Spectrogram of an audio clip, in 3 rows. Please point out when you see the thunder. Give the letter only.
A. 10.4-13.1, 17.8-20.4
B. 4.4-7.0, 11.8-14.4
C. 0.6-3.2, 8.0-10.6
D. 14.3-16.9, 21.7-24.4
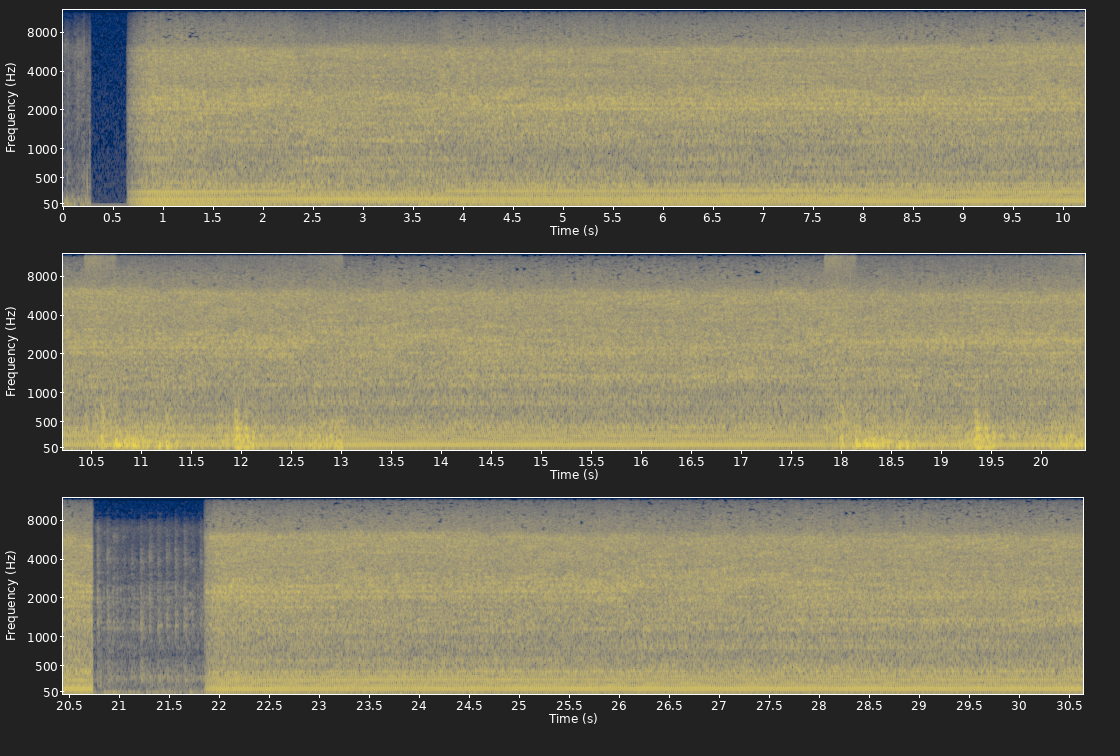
A.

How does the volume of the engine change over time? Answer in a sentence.
The volume of the engine stays about the same.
